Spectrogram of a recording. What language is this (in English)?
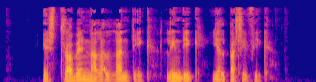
Catalan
